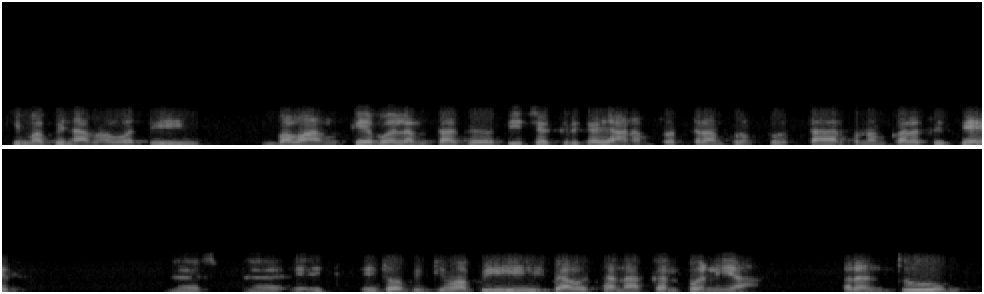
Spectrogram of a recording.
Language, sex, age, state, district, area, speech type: Sanskrit, male, 30-45, West Bengal, North 24 Parganas, urban, conversation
